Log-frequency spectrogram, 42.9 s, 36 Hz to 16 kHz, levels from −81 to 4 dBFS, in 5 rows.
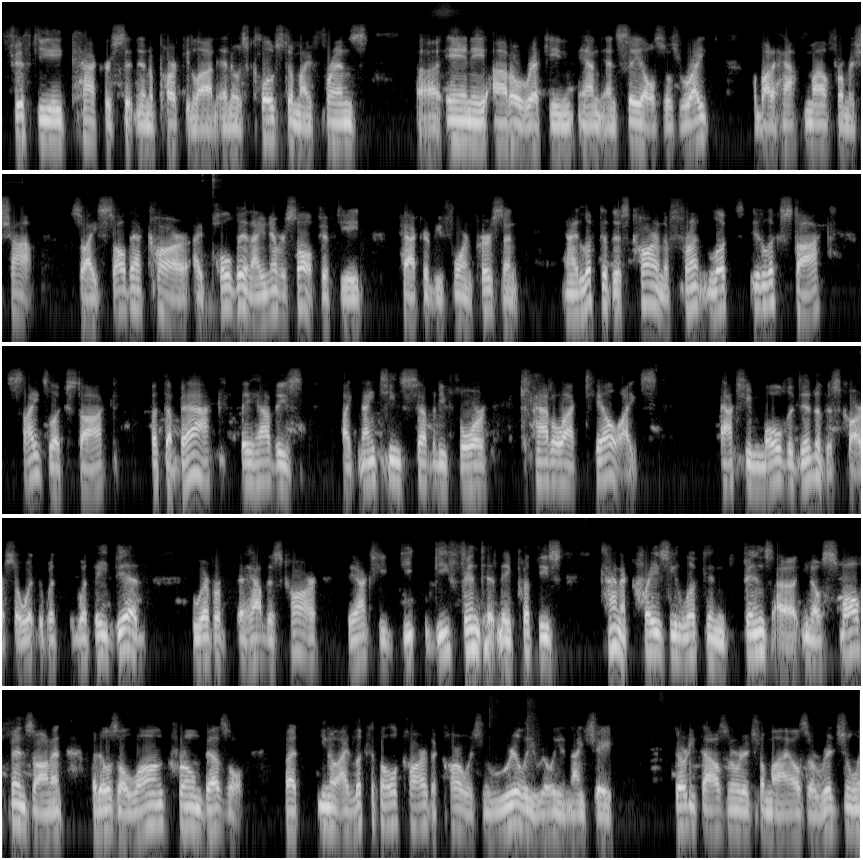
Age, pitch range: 50-69, 95-120 Hz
